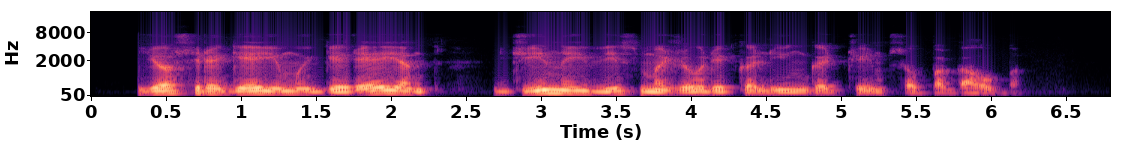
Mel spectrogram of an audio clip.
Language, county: Lithuanian, Utena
